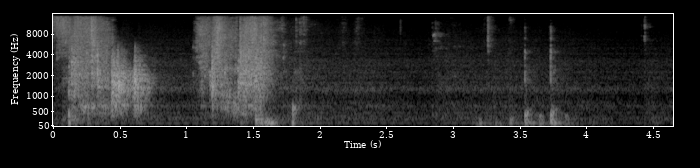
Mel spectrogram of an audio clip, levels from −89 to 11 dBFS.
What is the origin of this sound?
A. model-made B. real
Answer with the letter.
B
